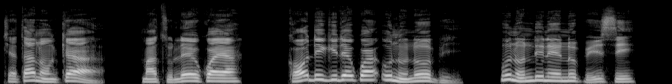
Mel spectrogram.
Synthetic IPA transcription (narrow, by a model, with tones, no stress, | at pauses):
t͡ʃe˨ta˦nɔ˨ŋ̩˨ka˦a̰˨ | ma˨tu˨le˦kʷa˦ja˦ | kɔ˦ɔ˦dɪ˦ɡi˦de˦kʷa˦ʔu˦nu˨no˦bḭ˨ | u˦nu˨n̩˦dɪ˦ne˨nu˦pu˨i˦si˦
